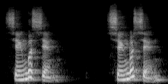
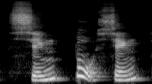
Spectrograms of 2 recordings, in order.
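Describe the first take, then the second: First: XING BU XING run together, BU neutral; "xing bu xing" as one quick unit; very fast. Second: XING BU XING word by word, full tones; "Xing bu xing" drawn out with separate syllables; very slow. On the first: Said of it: "if we say it very fast". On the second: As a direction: say "Xing bu xing" slowly, BU falling clearly. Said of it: "if we say it very slowly". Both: Shown as a demonstration.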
